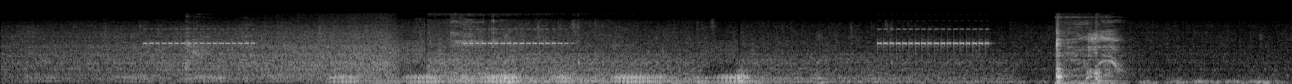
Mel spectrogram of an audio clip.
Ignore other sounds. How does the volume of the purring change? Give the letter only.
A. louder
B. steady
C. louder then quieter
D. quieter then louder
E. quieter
A.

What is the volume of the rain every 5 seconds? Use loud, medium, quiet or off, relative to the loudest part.
loud, loud, medium.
